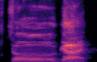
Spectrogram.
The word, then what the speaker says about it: Togiai: Tommy Togai, Togiai, and I hope I'm pronouncing that close. Togai.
